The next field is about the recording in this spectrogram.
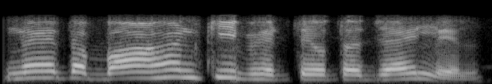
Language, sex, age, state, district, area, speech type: Maithili, male, 45-60, Bihar, Supaul, rural, conversation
